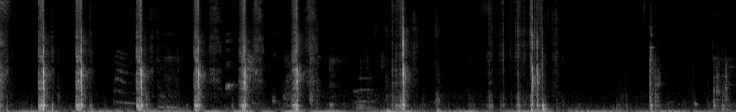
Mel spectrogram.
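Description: A knife cuts a Bombay onion into thin slices on a board, with irregular sharp chops spread across the stretch, some in quick pairs and others spaced apart, close and fairly quiet with soft handling noises between.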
